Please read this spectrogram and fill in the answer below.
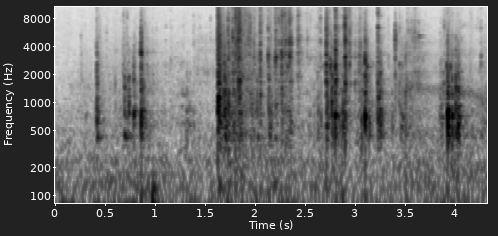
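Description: Quiet room with faint, scattered light clicks and rustles of handling, clustered around the middle.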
